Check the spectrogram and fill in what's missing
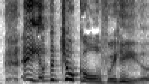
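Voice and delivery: lightly hammed wise-guy villain; brash mock villain, announcing himself; Joker. Friend repeats the running impression to co-hosts, silly wise-guy villain voice. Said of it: "my Joker impression".

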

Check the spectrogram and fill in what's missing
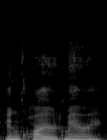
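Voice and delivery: ordinary delivery, nothing marked

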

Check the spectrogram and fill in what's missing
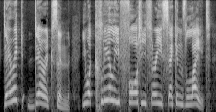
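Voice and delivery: high, strained scolding yell; a hammed-up teacher screaming at a late pupil. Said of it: "Mister Charger screamed".

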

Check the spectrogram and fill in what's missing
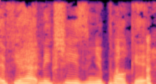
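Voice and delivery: playful put-on British-style accent; British or Australian accent. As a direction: show off your best British or Aussie accent. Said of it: "that's not bad".

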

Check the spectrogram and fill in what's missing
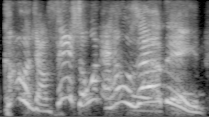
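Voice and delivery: high-pitched incredulous outburst; losing it. Retold or imitated. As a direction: imitate a coach erupting in disbelief. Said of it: "he lost his shit on that".

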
